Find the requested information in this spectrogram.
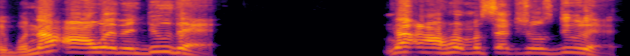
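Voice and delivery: a high, lightly voiced mock objection; mock objector. Streamer imitating critics' predictable retort, lightly in a high mock voice. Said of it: "you're gonna say".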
